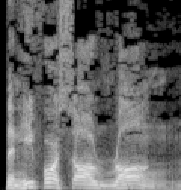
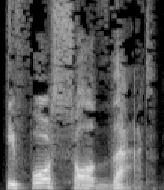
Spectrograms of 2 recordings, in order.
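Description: First: He stressed, louder, falling; scornful stress. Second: Loud scoffing question, stress on He; He stressed in disbelief; incredulous. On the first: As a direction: dismiss it, leaning on he. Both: A narrator's reading. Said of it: "Rios laughed suddenly".

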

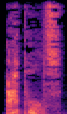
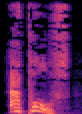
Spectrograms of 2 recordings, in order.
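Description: First: Said in the usual way. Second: "Apples." said very high and falling, in the monk's voice; "Apples." squeaked out by the scared monk, dropping at the end; monk's answer. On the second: Acted. A frightened monk answers Ezio with a high falling "Apples.".

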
